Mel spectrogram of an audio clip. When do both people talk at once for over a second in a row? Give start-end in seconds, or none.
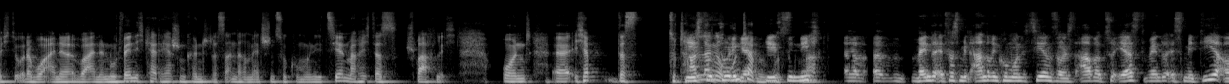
6.8-8.2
